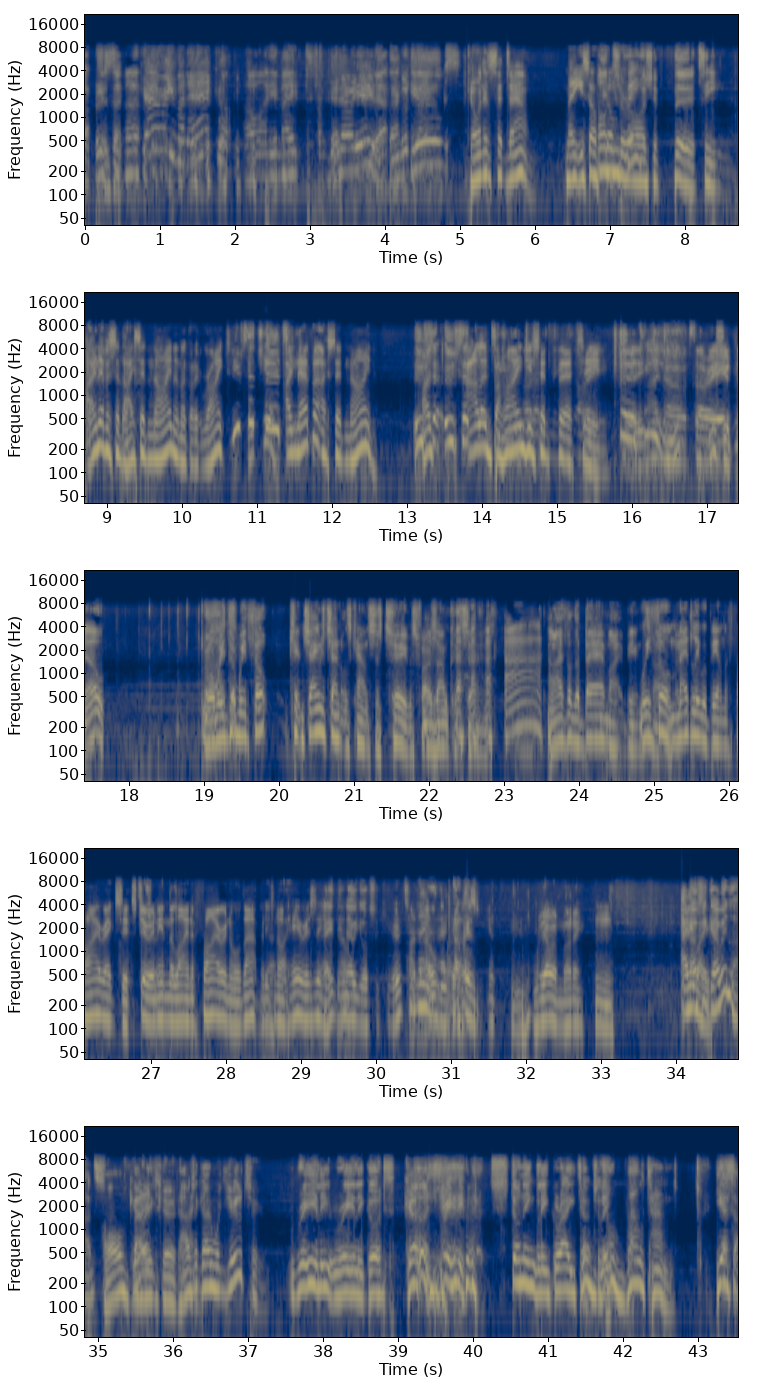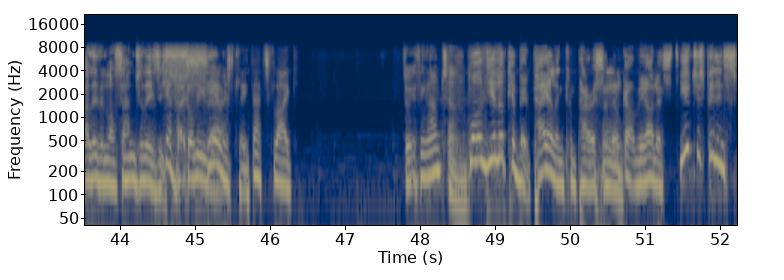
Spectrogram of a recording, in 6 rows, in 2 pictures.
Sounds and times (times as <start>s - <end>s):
Radio: 0.0s - 5.2s, 6.5s - 7.5s, 11.0s - 17.5s, 21.1s - 25.3s, 28.1s - 32.4s, 34.1s - 36.2s, 44.5s - 45.5s, 48.3s - 48.9s
Speech: 0.0s - 17.7s, 19.0s - 33.2s, 34.1s - 46.4s, 47.8s - 52.2s.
